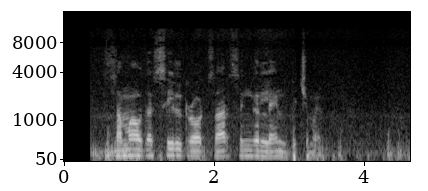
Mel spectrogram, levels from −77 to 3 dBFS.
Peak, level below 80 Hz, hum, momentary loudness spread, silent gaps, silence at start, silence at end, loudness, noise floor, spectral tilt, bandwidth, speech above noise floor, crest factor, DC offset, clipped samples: -2 dBFS; -38 dBFS; none; 21 LU; none; 0.35 s; 0 s; -21 LUFS; -45 dBFS; -7 dB/octave; 11.5 kHz; 25 dB; 20 dB; under 0.1%; under 0.1%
